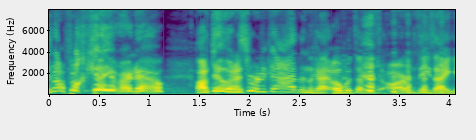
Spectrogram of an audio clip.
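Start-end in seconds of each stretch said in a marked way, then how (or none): 0.0-2.5 mock shrill, very high-pitched, threatening yelling. Retelling a confrontation, the speaker re-enacts yelling at a guy: retelling own yelling. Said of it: "I'm like yelling at this guy".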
